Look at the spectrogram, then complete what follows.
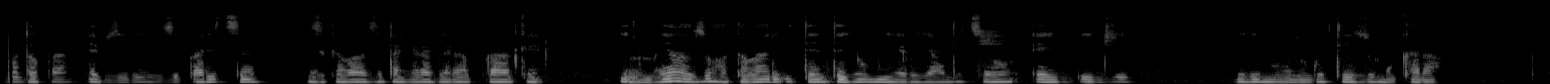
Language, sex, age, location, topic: Kinyarwanda, male, 50+, Kigali, finance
